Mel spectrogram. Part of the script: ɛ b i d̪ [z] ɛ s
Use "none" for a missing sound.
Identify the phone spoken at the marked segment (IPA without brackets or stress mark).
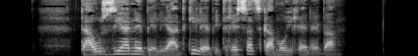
ʁ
